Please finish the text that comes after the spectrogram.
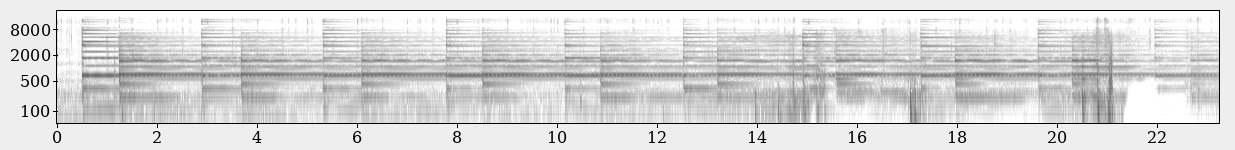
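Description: A 1978 Jantar mechanical clock ticks steadily in a regular rhythm throughout, then sounds chime or bell strikes with ringing tones near the end, close and clear with no talking.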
